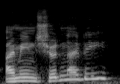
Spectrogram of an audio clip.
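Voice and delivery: hesitant, hedging; nervous. A narrator's reading. Girlfriend answers his alarm, nervous and high. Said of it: "sounding nervous".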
